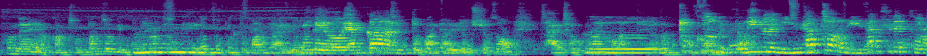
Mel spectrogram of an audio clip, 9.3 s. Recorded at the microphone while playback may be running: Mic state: both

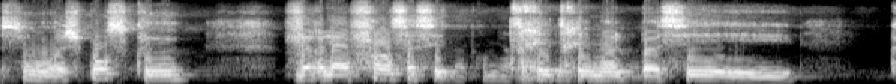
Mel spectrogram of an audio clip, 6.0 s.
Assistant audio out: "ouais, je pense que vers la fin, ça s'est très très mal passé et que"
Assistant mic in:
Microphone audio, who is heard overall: both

